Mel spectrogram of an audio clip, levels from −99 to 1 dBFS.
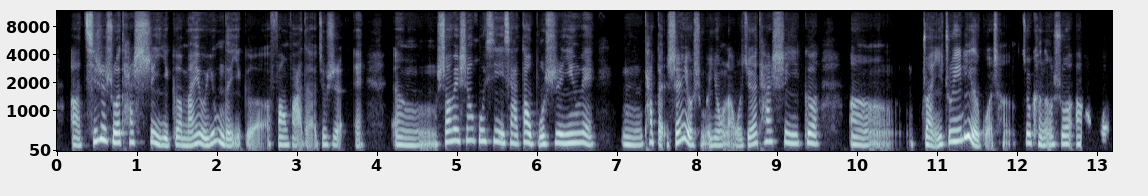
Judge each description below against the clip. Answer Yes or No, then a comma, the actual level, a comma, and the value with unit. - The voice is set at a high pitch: Yes, high, 210 Hz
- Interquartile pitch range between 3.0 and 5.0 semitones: Yes, average, 4.6 semitones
